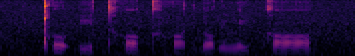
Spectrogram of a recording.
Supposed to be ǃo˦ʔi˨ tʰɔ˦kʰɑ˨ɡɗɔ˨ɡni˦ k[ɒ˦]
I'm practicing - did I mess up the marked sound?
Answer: no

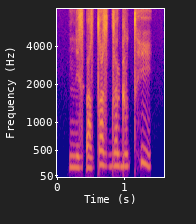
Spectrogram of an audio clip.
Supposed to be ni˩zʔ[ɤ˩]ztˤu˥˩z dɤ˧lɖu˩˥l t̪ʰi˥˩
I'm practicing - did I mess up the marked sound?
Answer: no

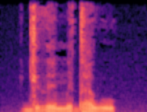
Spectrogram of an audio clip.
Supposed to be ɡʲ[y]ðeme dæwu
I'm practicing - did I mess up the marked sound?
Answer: yes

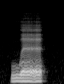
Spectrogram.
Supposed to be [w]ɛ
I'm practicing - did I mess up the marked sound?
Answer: no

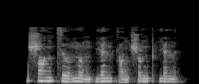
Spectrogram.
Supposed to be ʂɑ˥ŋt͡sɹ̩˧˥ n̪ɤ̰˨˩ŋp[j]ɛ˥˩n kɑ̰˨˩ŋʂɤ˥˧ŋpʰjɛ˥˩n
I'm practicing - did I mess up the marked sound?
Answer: no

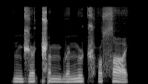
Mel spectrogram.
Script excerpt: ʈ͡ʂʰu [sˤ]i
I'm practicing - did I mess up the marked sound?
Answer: no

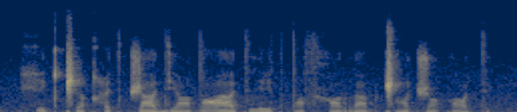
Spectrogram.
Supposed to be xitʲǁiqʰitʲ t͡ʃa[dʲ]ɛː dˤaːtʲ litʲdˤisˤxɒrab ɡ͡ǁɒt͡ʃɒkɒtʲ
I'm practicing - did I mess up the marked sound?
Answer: no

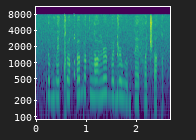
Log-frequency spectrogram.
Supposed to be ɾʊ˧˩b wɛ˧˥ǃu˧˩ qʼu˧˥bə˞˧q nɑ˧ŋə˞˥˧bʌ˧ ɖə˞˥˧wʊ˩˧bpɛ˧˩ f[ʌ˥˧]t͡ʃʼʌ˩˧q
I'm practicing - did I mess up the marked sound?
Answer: yes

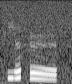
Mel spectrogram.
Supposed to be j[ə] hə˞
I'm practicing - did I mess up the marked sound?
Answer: no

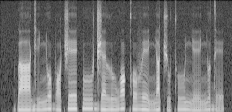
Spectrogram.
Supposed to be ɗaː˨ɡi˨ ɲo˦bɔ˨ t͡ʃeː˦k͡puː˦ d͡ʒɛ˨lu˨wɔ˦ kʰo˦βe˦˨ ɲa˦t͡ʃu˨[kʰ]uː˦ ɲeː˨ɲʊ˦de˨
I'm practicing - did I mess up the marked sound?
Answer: yes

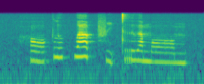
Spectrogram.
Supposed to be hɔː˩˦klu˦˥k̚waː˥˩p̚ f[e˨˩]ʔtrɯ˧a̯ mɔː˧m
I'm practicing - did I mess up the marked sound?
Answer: yes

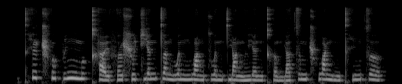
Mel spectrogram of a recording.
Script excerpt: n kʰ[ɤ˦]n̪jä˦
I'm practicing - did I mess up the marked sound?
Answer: yes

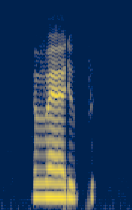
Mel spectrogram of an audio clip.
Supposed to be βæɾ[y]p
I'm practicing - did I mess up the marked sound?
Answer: no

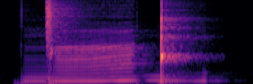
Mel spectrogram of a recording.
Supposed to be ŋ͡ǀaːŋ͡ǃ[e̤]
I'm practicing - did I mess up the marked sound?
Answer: no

